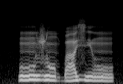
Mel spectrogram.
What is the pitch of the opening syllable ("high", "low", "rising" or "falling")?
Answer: rising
